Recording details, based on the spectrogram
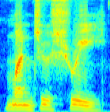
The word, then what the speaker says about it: Manjushri: Kính thưa các bạn, Văn Thù Sư Lợi Bồ Tát có tên phạn là Manjushri hay Mamjushri, vì mẫu tử M có dấu nặng này là Anuswara trong tiếng Phạn và theo liền sau đó là chữ J. Được phát âm ra từ vùng palato nên chữ M dấu nặng này phải được chuyển thành chữ nhờ khi phát âm, cho nên chữ này chúng ta đọc là Manjushri.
